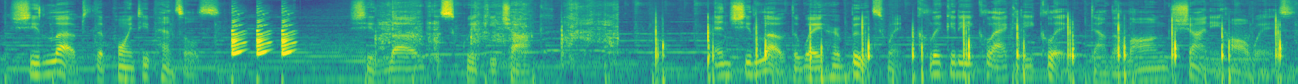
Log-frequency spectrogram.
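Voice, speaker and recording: Man, wildly varied pitch, gravelly fry, theatrical children's book narration, music behind. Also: slow pace. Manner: theatrical, expressive, big emotions. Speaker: host, children's book reader. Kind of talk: animated storybook read-aloud.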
